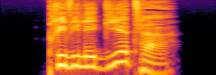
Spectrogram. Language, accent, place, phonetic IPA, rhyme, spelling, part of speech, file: German, Germany, Berlin, [pʁivileˈɡiːɐ̯tɐ], -iːɐ̯tɐ, privilegierter, adjective, De-privilegierter.ogg
- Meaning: 1. comparative degree of privilegiert 2. inflection of privilegiert: strong/mixed nominative masculine singular 3. inflection of privilegiert: strong genitive/dative feminine singular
